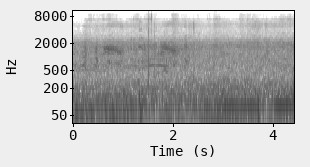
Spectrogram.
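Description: Two short, harsh bird calls, about a second and two seconds in, over a steady low outdoor rumble.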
